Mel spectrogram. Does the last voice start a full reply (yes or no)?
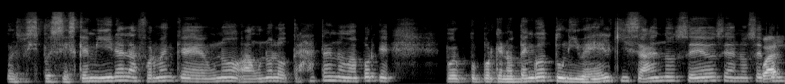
yes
